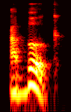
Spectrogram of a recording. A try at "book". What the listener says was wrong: No boot. No es una T. Book.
